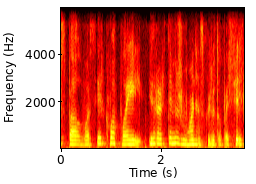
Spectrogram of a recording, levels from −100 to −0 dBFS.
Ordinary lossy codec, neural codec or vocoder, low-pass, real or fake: Opus, 16 kbps; codec, 24 kHz, 3 kbps, HILCodec; 5.4 kHz; fake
